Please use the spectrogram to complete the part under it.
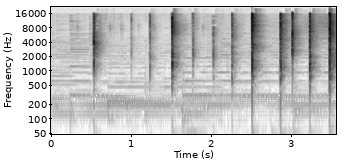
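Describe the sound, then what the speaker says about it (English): Several sharp hand claps ring out at uneven intervals, close and crisp, over a low sustained hum of background noise. "Clap sync in 3, 2, 1."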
